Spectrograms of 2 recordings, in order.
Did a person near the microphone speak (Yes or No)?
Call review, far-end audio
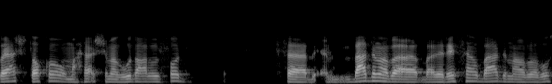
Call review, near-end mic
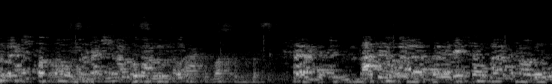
Yes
